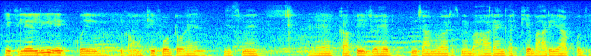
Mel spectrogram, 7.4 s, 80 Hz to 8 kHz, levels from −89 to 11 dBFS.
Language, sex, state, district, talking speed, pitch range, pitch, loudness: Hindi, male, Jharkhand, Sahebganj, 185 wpm, 105-115 Hz, 110 Hz, -17 LUFS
